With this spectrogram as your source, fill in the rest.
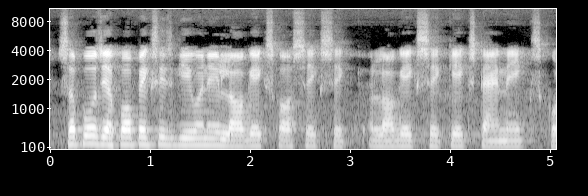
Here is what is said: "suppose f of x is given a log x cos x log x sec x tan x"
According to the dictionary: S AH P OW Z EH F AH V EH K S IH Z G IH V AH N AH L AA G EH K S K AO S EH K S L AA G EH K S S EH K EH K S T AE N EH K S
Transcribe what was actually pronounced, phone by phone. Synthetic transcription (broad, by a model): S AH P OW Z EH P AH P EH K S IH Z G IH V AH N AH L AA G EH K S K AO S EH K S L AA G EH K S S EH K EH K S T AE N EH K S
